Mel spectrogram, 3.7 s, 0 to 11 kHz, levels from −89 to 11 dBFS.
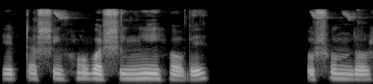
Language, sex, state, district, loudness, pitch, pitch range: Bengali, female, West Bengal, Jhargram, -26 LUFS, 150 Hz, 140-155 Hz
